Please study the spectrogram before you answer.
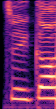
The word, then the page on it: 最高: zuìgāo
